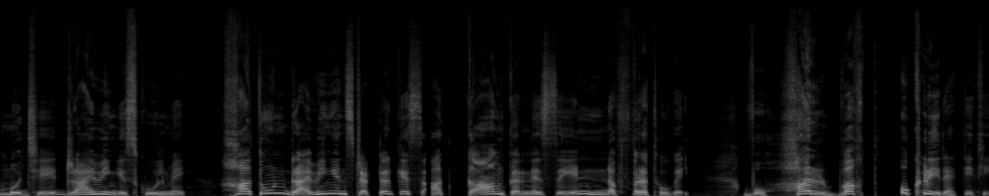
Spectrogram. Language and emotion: Urdu, disgusted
